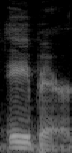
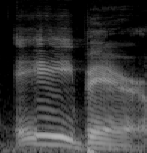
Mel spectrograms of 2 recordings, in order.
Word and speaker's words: Hebert: my name I am a bear like the E the H is silent the E is like an a a bear that's how you say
